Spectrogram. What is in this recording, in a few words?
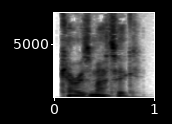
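"charismatic", British English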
